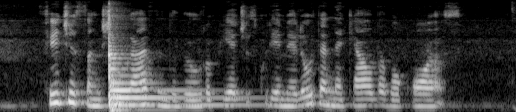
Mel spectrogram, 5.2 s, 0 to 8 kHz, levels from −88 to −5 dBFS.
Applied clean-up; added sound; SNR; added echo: none; Bowed string instrument; -1 dB; none.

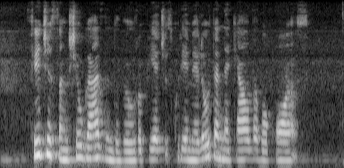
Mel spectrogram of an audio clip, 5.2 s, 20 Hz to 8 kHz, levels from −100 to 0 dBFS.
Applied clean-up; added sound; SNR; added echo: none; none; none; none.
